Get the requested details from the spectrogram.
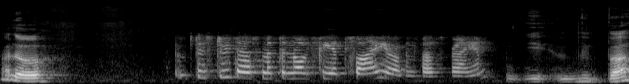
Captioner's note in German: Mutter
